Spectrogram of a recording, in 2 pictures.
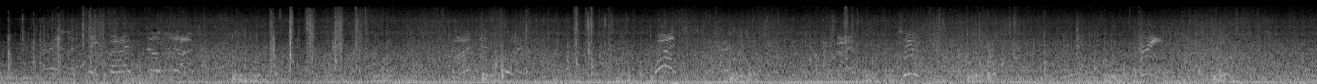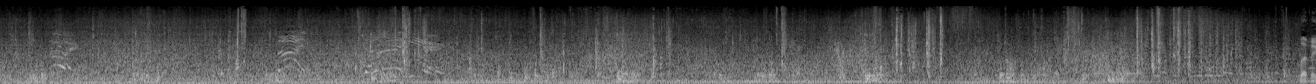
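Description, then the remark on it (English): Long, pointed rowing shells race up and down the Charles River in Boston in summer: rhythmic wooden knocks and splashes of oars over a steady low motor drone, with indistinct shouting voices and occasional birds in the open air. “Dennis Foley captured the sounds of these long and pointed shellboats racing up and down the banks of the Charles River”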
